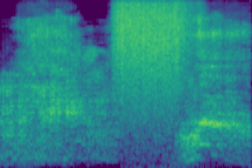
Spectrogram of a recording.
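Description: Dogs growl and snarl in a continuous, rough rumble, with a harsher hissing surge midway and a louder growl near the end. No one speaks.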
